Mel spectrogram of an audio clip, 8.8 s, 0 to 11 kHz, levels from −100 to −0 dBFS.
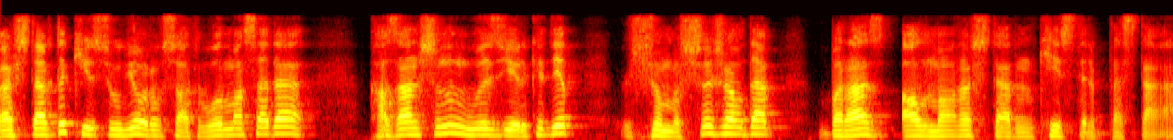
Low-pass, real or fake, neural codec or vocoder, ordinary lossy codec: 7.2 kHz; fake; codec, 16 kHz, 1.1 kbps, Voila-Tokenizer; none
